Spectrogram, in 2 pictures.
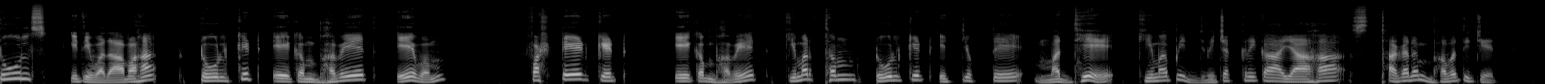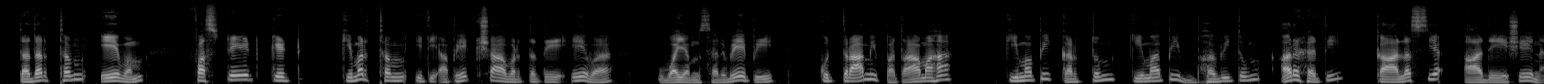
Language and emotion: Sanskrit, neutral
